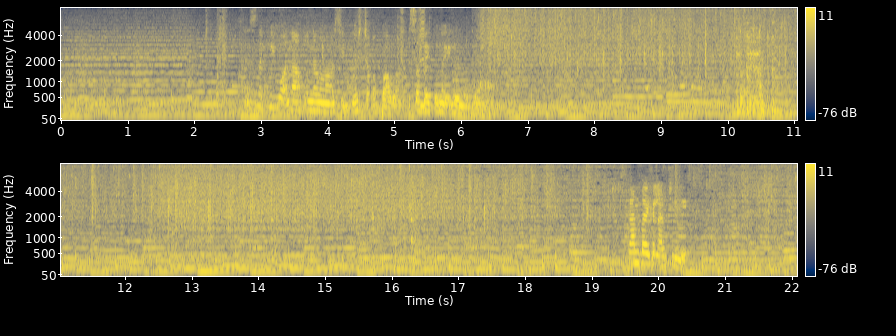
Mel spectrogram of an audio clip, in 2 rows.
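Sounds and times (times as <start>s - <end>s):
onion sizzling in hot oil: 6.2s - 22.0s.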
